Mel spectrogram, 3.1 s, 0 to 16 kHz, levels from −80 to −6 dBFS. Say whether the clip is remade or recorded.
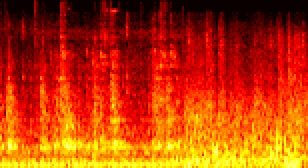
recorded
